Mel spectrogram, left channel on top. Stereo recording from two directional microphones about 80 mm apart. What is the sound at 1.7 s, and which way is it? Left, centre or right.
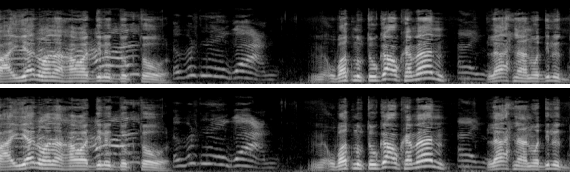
Babbling, left.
